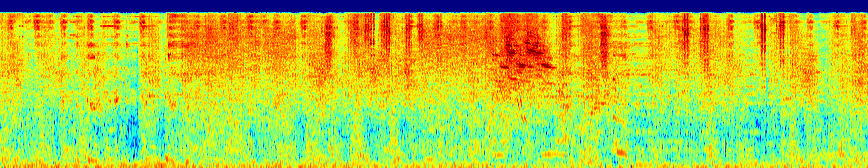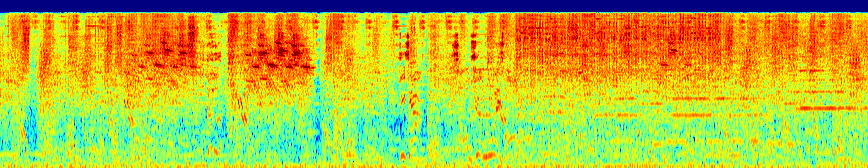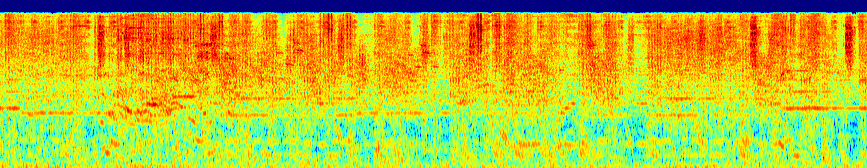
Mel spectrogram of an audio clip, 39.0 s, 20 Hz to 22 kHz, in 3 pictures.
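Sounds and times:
rapid gunfire: 0:00.0 - 0:39.0.

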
